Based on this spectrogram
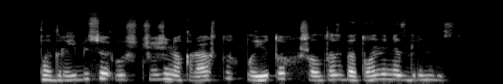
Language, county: Lithuanian, Šiauliai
